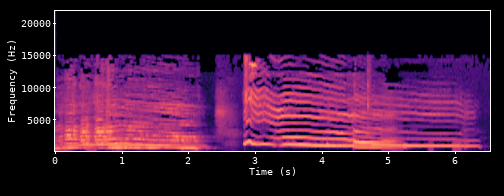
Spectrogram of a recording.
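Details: A baby dog howls: a steady wavering note for two seconds, a pause, then a higher howl that jumps up, settles and is held long and nearly flat before fading.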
